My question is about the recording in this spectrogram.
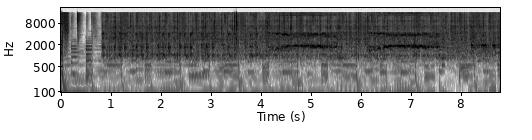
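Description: Recorded horse whinny sound effects, heard twice as wavering high calls over music, from a battery-powered walking pegasus toy.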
